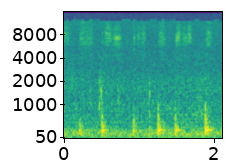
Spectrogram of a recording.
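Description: Faint, irregular strokes of a pen writing on an interactive whiteboard screen.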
